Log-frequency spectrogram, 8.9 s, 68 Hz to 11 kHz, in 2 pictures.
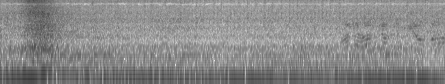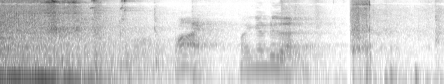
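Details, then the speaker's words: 1950 Chevy 3100 pickup old six, first start in 35+ years, catches and runs with a low, fairly even rumble for a few seconds then dies; points badly need replacing, so it runs briefly then shuts down. "So there we have it. The old Chevy does run. Points need to be replaced so badly that it runs for a few minutes and then must get some junk in there and shuts her down."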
